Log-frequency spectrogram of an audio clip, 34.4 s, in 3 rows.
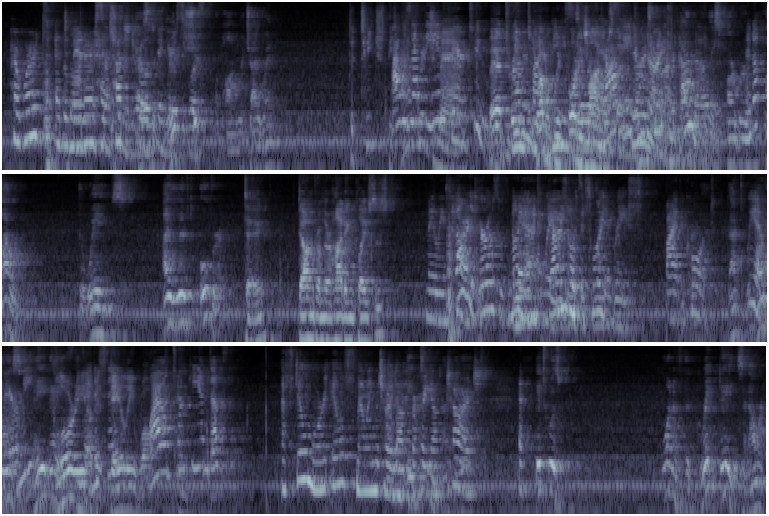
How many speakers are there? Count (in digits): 7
